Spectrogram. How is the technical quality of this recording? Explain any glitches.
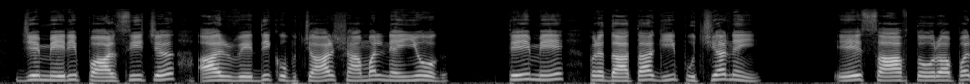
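No glitches or technical faults can be heard anywhere in the recording, and the signal stays steady and intact throughout.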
